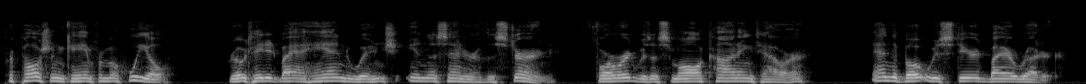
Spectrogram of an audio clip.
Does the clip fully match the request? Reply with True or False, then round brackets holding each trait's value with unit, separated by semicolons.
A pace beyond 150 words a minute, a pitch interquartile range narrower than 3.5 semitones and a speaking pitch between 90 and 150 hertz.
True (165 wpm; 2.8 semitones; 140 Hz)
